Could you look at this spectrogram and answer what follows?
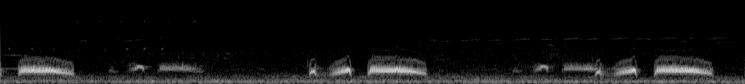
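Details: Spotted dove in Karawang calling in repeated phrases: a short clipped note, a rising hoot, then a long, full, level coo, with softer mid-pitched coos between phrases; steady low rumbling background.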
